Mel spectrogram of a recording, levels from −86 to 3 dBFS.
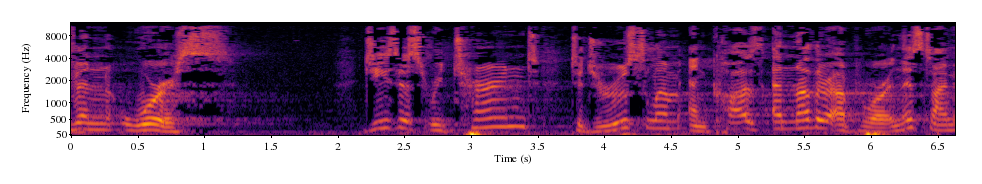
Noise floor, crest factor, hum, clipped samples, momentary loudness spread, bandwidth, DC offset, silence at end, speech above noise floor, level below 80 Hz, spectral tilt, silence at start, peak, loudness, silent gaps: -56 dBFS; 22 dB; none; under 0.1%; 10 LU; 11.5 kHz; under 0.1%; 0 s; 34 dB; -28 dBFS; -2.5 dB/octave; 0 s; 0 dBFS; -23 LUFS; none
